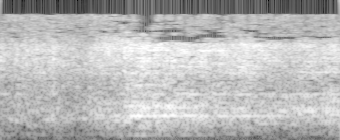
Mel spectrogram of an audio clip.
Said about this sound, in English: Start the saw going.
